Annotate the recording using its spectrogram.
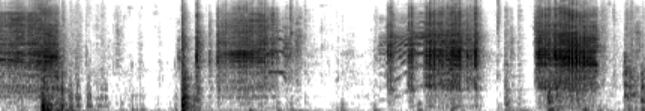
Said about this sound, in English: honestly, the delicious creakiness of this door made it worth the risk.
